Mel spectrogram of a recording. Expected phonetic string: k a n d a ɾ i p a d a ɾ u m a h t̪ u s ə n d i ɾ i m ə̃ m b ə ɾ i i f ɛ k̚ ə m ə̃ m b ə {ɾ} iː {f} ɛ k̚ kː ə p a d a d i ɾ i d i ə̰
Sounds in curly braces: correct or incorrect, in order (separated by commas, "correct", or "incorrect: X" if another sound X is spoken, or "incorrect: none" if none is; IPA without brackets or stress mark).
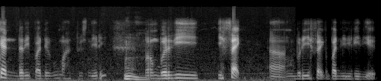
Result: correct, correct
